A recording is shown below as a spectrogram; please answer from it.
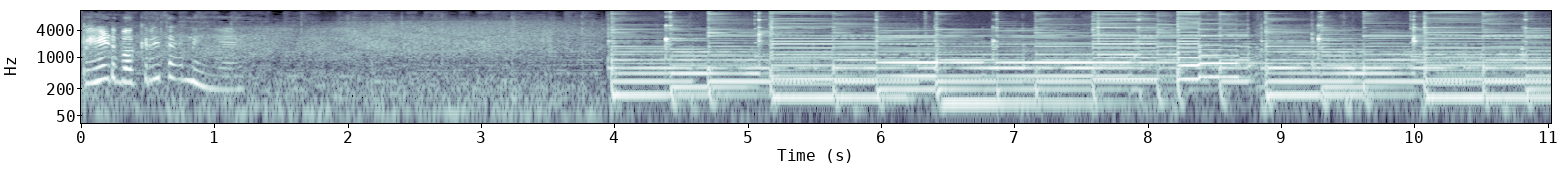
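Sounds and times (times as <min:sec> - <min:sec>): wind on microphone: 0:00.0 - 0:06.6
distant waterfall rushing: 0:00.0 - 0:11.0.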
